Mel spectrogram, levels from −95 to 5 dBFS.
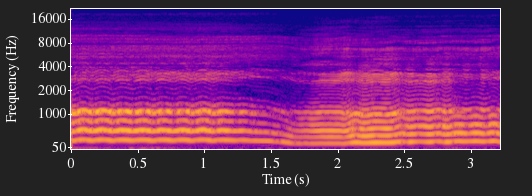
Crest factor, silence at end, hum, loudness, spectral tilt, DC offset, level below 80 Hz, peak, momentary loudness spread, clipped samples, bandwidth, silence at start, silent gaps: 14 dB; 0 s; none; -17 LUFS; -7 dB/octave; under 0.1%; -60 dBFS; -2 dBFS; 12 LU; under 0.1%; 10.5 kHz; 0 s; none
